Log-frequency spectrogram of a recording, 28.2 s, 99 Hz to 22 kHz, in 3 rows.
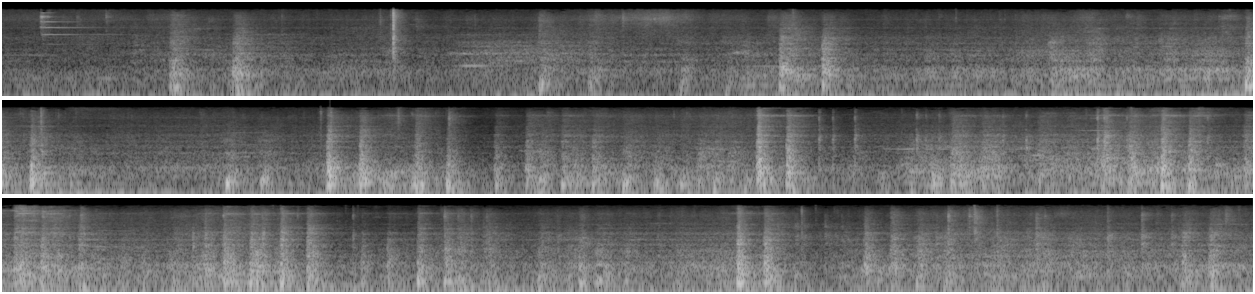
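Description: JR 209 series electric commuter train running along the track, heard from inside the front car: a steady rumble of wheels on rail that grows louder over the first several seconds, with irregular clicks and knocks as the wheels pass over the track.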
